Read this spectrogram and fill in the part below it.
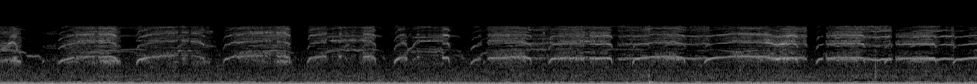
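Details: Nesting swift at daybreak, during the changeover between the two adults. It gives repeated hoarse, harmonic calls, each curving up and down, in rapid uneven sequence over a background hum.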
